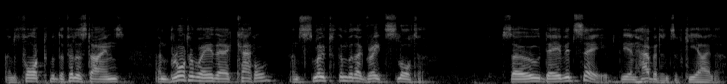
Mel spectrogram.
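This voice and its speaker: A man narrating a dramatized scripture recording in a formal, measured storytelling manner. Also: medium pitch, lightly acted.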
